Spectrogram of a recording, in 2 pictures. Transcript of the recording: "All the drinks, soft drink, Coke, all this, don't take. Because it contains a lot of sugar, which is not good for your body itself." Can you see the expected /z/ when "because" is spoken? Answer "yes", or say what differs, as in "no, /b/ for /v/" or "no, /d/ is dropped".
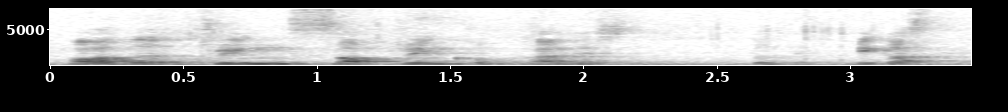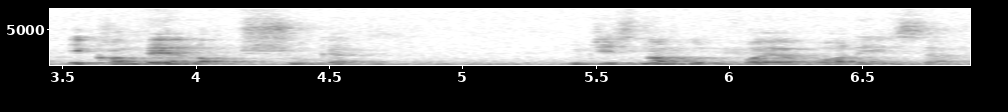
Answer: no, /s/ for /z/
